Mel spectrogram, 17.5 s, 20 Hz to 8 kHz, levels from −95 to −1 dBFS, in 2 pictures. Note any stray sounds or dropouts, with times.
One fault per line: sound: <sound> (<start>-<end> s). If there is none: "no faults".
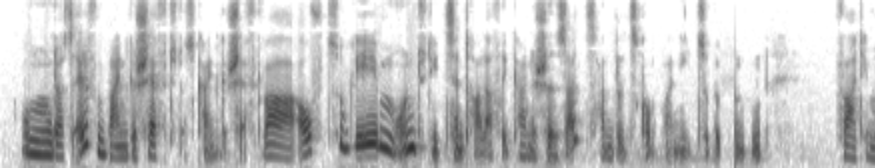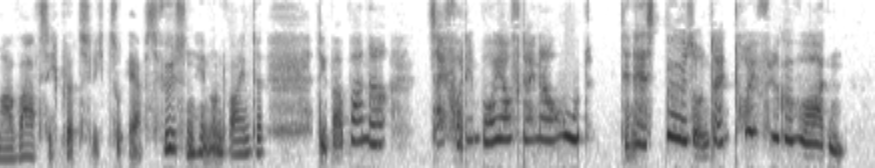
sound: dropout (7.2-7.3 s)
